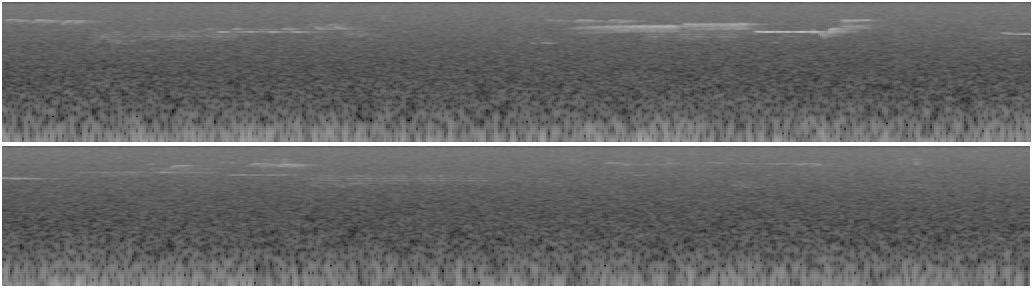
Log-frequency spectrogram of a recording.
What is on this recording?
Black-capped Chickadee, Yellow-rumped Warbler, Black-throated Green Warbler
